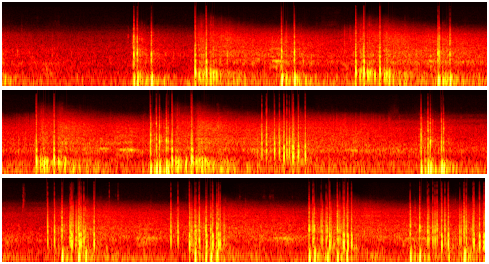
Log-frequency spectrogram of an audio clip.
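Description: Aerial firework shells bursting one after another: deep booms about every one to three seconds, each trailing off in an echo, several followed by rapid clusters of smaller crackling pops.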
